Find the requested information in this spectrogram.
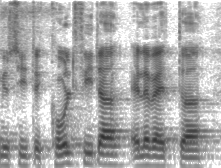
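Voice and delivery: ordinary delivery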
